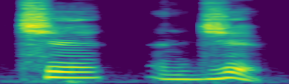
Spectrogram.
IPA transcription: tʃ, dʒ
